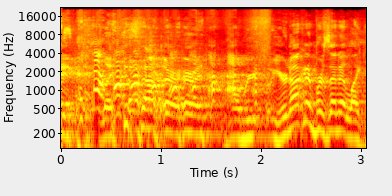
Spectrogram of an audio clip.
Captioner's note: all laughing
